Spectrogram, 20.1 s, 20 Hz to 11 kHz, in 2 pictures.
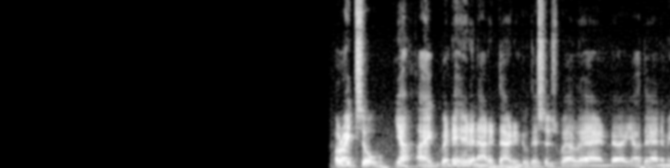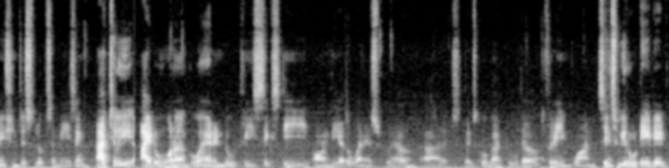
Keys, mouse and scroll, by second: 0.1 middle click, 0.5 click, 0.9 middle click, 0.9 click, 1.5 middle click, 1.7 middle click, 1.9 click, 2.0 BackSpace, 2.2 click, 2.5 middle click, 2.7 click, 3.0 drag, 3.1 middle click, 3.6 middle click, 4.0 click, 4.2 click, 4.7 middle click, 4.7 space, 6.2-11.3 middle drag, 12.0 space, 12.6 click, 15.1 ctrl+z, 15.8 click, 16.5 ctrl+z, 17.8 ctrl+z, 18.2 ctrl+z, 19.1-20.0 middle drag.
